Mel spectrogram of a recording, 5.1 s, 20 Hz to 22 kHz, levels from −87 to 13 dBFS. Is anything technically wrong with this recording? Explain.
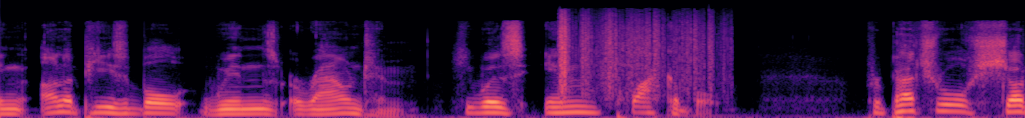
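Yes. Cable scratch noise runs from 2.79 to 3.67 s, a burst of dense, uneven crackle lying about 10 dB below the speech. The likely cause is a worn cable, connector or control being moved, so that its contact resistance flickers rapidly and injects irregular noise into the signal path. For just under a second it sounds like scratching or rustling laid over the speech.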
